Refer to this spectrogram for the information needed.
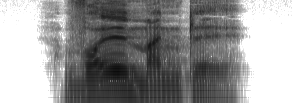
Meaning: woolen coat, wool coat
- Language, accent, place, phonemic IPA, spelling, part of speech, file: German, Germany, Berlin, /ˈvɔlˌmantəl/, Wollmantel, noun, De-Wollmantel.ogg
